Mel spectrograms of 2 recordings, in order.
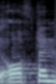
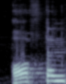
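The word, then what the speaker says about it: often: ऑप्टन का मतलब होता है बार-बार फ्रीक्वेंटली। इसको ऑफन भी बोलते हैं। बीच का टी साइलेंट भी होता है। ठीक है ना? ब्रिटिश लोग इसको ऑफन बोल देते हैं।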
